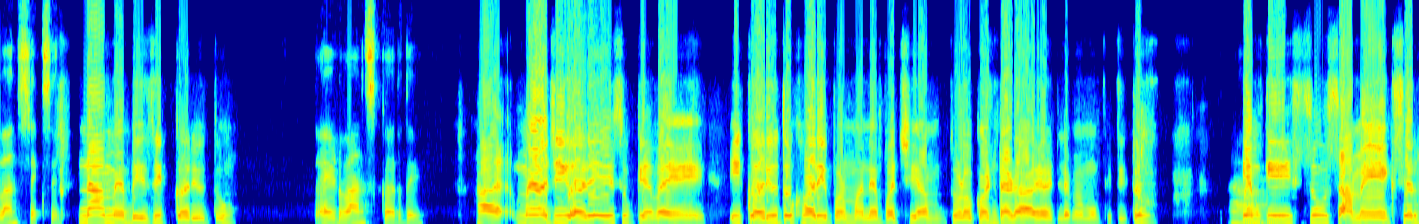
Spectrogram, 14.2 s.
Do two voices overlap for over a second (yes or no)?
no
